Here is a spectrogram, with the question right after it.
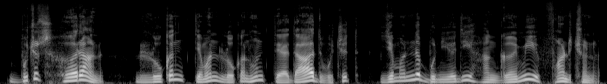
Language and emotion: Kashmiri, surprised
